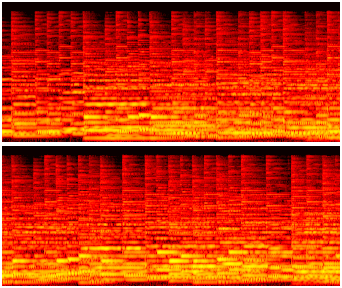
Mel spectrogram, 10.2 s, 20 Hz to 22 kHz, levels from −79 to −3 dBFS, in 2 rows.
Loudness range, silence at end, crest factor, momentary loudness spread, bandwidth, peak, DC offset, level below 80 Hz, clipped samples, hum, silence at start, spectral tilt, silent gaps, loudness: 2 LU; 0 s; 14 dB; 4 LU; 17 kHz; -10 dBFS; under 0.1%; -66 dBFS; under 0.1%; none; 0 s; -3.5 dB/octave; none; -23 LUFS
